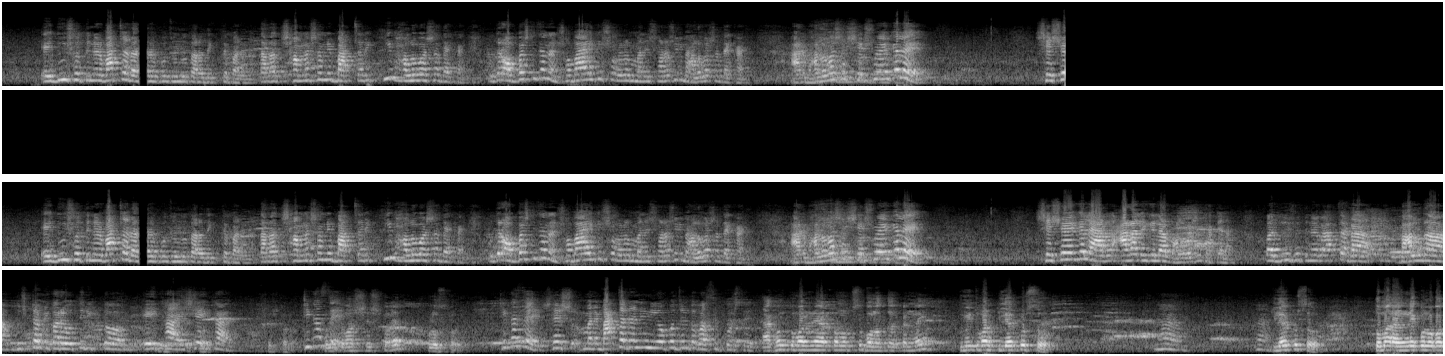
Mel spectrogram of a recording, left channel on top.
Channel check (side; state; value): left; drops out; at 10.7 s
